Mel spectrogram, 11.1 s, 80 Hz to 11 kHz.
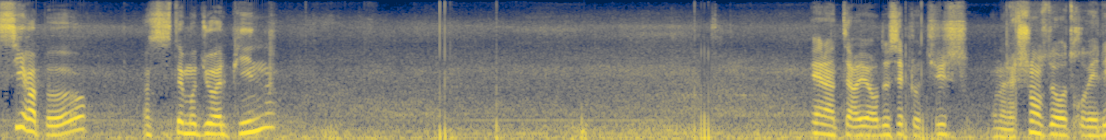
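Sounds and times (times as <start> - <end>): light wind on microphone: 2.7 - 7.9.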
